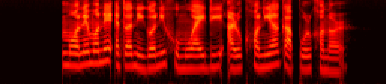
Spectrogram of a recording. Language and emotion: Assamese, neutral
